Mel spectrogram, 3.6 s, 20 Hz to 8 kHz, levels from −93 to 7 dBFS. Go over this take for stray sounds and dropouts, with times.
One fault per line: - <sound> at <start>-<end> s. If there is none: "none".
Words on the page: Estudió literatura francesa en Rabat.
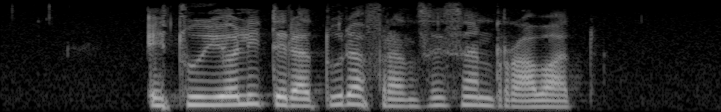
none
